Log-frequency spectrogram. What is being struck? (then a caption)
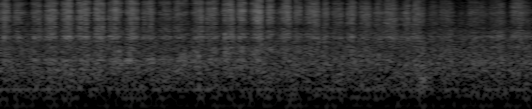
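Graphite pencil on paper sketchbook page. A wooden graphite pencil held in the hand shades the sky on a spiral sketchbook page of drawing paper resting on a desk. Quick, repeated rubbing and scratching strokes make a soft, bright, hissy texture with almost no low end. The rhythmic pulses run steadily for the whole clip at a quiet level.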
